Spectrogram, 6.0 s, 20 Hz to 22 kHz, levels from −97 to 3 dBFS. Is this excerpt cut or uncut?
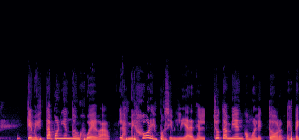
cut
